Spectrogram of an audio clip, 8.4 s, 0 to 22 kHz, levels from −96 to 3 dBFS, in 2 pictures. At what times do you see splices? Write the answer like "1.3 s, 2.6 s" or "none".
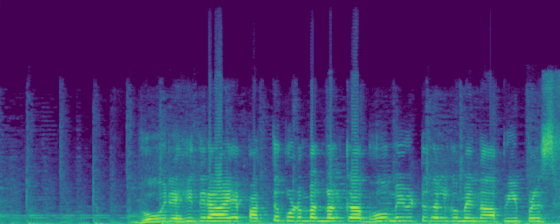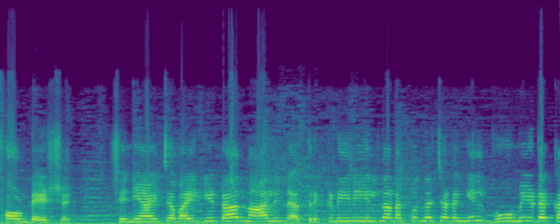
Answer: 1.0 s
